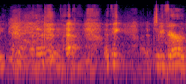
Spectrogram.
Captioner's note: board laughs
